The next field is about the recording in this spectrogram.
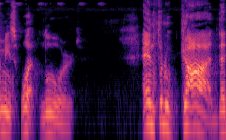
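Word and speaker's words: גד: That is without dispute pronounced God.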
